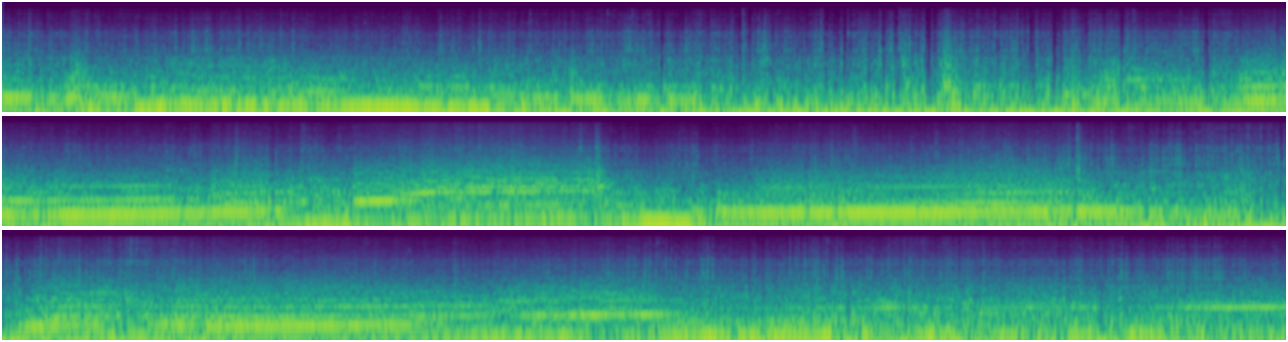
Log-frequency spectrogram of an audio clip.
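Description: A car engine roars loudly, revving up and down through the gears.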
